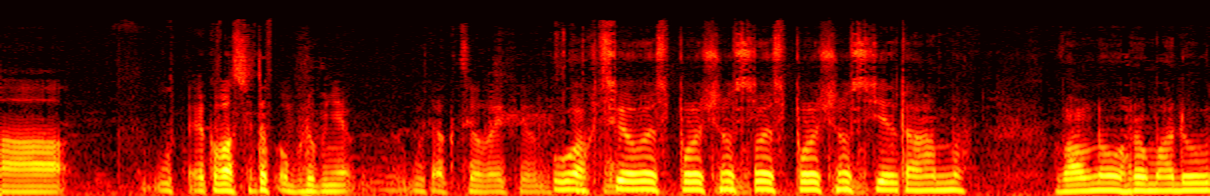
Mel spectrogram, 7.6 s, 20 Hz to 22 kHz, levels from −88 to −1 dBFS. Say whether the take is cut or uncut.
cut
